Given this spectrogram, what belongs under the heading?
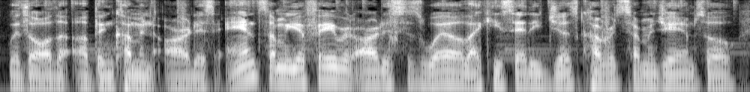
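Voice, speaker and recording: A man's voice: fairly low pitch, quick pace, a little mellow. A man hosting a show, talking casually and directly to his listeners in an outro. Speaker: show host giving an outro. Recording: voice over a music bed. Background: music.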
